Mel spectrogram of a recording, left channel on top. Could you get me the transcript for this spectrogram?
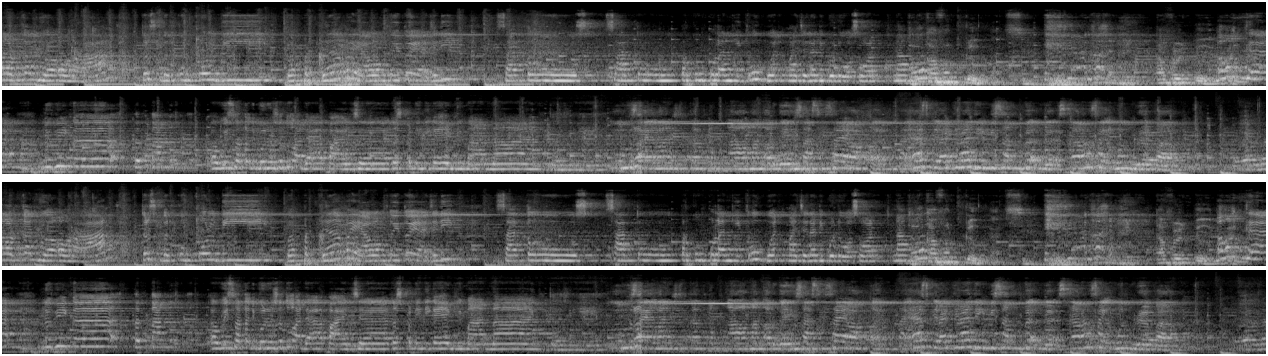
2 orang, terus berkumpul di Bapeda apa ya waktu itu ya. Jadi satu perkumpulan gitu buat majalah di Bondowoso. Namun cover girl nggak sih? Cover girl. oh enggak, lebih ke tentang wisata di Bondowoso itu ada apa aja, terus pendidikannya gimana gitu sih. Saya lanjutkan ke pengalaman organisasi saya waktu MTS. Kira-kira ada yang bisa nebak nggak? Sekarang saya umur berapa?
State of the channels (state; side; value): quieter; right; 4.0 dB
